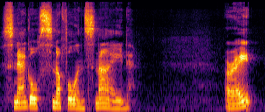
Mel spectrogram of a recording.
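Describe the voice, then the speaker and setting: A woman's voice: low-pitched, fairly even intonation, slow, a bit bright. A woman elementary teacher explaining a story to young children in simple, conversational words, stopping for short check-in questions. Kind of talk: read-aloud reading lesson for young children.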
